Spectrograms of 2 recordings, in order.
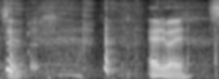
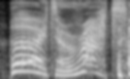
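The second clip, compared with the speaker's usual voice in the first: high, slow, drawn out; mock deadpan; 13 semitones higher, 4 dB louder, slower than usual. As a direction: stretch it out in disbelief. Angler finds a rat.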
